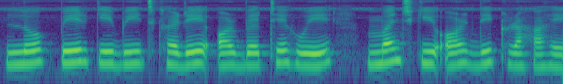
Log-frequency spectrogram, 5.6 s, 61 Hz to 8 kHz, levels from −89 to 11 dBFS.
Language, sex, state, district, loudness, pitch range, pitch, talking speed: Hindi, female, Sikkim, Gangtok, -17 LUFS, 185-210 Hz, 200 Hz, 150 wpm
